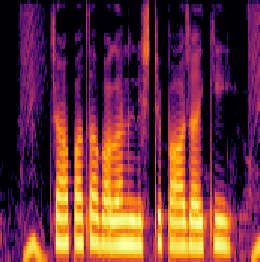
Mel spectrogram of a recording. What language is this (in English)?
Bangla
